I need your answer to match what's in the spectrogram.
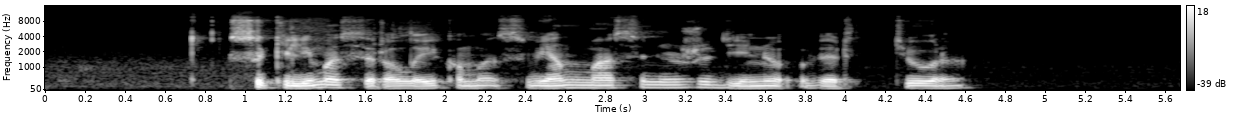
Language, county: Lithuanian, Panevėžys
